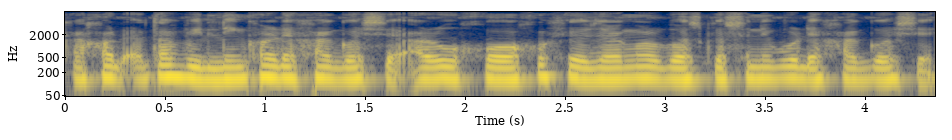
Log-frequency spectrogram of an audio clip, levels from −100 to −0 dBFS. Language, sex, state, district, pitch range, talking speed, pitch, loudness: Assamese, male, Assam, Sonitpur, 130-145 Hz, 195 wpm, 135 Hz, -13 LUFS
